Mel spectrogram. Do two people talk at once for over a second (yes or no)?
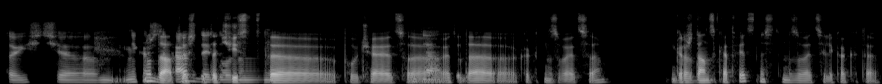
yes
